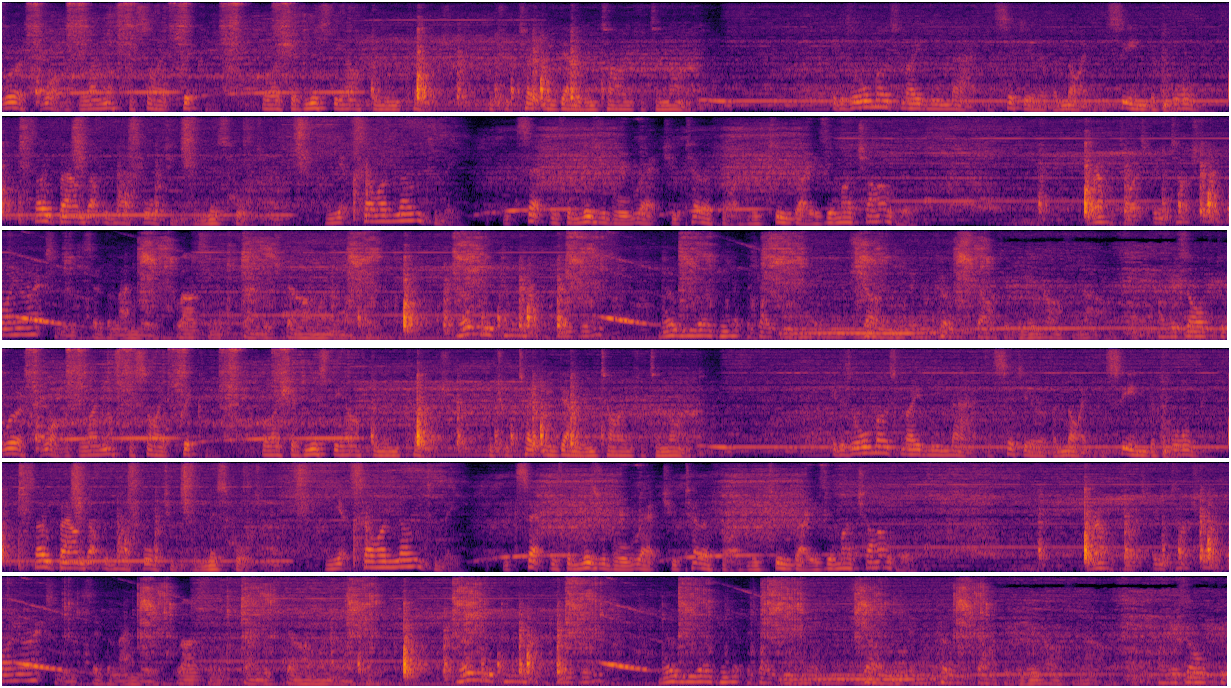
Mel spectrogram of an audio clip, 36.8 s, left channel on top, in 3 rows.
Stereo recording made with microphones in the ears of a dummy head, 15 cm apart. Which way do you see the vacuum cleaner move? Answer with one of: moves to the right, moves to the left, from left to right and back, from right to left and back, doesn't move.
doesn't move.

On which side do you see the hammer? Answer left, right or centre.
right.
